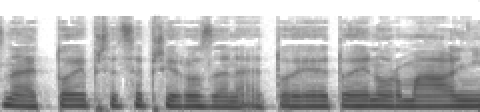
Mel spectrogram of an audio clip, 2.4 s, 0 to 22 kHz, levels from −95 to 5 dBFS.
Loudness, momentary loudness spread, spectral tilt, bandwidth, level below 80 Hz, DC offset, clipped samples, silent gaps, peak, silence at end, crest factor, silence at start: -31 LUFS; 4 LU; -6 dB/octave; 13 kHz; -58 dBFS; under 0.1%; under 0.1%; none; -16 dBFS; 0 s; 12 dB; 0 s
